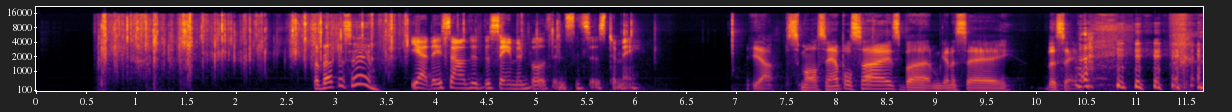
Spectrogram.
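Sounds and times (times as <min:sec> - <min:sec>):
paper banknote being crumpled: 0:00.6 - 0:05.6
speech: 0:02.8 - 0:06.2, 0:07.2 - 0:11.6
laughter: 0:10.3 - 0:11.6.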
